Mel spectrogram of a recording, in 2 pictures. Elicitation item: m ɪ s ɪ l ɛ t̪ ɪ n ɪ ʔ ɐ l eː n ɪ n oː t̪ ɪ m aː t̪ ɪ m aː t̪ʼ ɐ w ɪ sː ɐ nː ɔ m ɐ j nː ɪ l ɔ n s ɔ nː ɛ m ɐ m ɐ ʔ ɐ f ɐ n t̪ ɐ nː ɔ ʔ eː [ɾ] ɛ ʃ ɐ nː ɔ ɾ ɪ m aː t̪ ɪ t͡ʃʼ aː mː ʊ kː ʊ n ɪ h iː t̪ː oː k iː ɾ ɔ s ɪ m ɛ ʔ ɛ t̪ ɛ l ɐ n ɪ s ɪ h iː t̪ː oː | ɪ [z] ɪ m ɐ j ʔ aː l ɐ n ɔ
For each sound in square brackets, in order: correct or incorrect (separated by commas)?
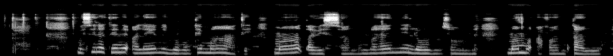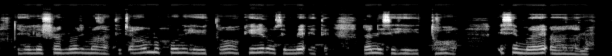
incorrect, incorrect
